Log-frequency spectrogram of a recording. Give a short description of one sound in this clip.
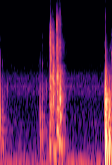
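A wooden door swings open with a short creak.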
